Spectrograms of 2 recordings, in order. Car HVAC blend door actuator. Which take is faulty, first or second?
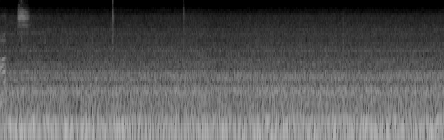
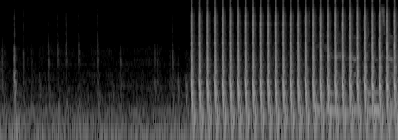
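second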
